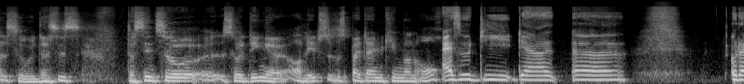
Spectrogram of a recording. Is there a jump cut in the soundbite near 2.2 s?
no; 2 cuts; at 4.4 s, 5.7 s

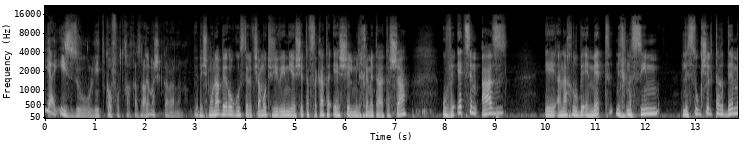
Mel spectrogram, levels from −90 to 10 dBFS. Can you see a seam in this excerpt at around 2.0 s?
yes; 1 cut; at 2.0 s

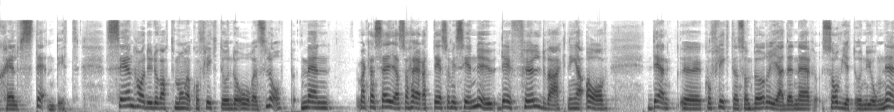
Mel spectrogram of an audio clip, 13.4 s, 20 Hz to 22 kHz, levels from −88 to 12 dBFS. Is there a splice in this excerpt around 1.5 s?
no; 0 cuts

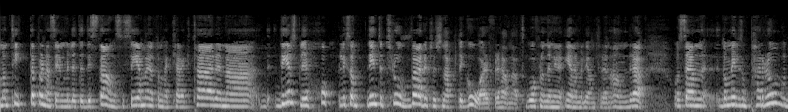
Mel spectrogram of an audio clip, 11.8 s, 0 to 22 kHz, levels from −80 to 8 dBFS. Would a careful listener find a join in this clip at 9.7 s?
no; 0 cuts

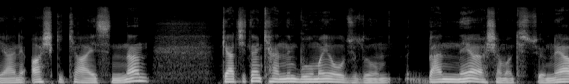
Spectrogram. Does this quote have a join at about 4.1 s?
yes; 1 cut; at 4.1 s

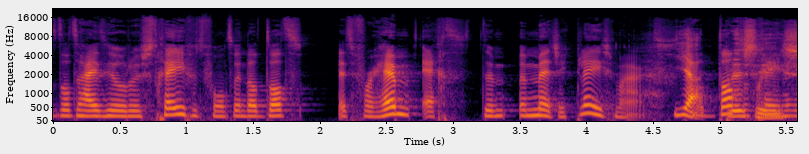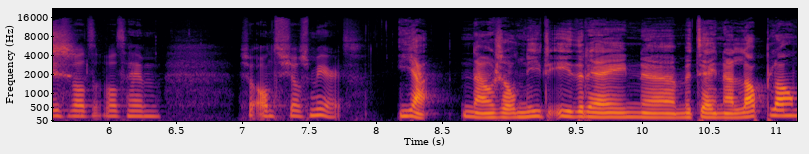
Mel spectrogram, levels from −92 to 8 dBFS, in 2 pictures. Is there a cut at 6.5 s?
no; 0 cuts

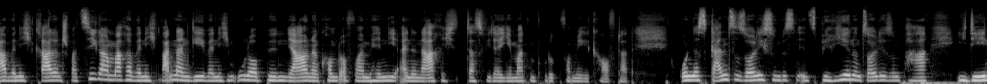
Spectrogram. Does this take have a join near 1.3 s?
no; 1 cut; at 6.7 s

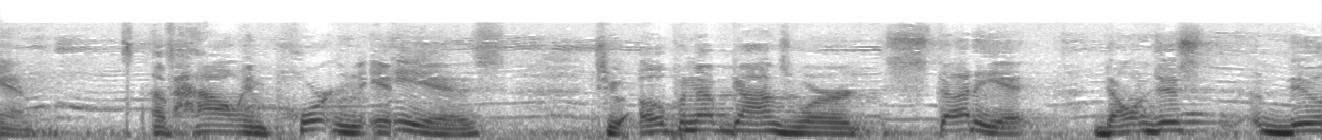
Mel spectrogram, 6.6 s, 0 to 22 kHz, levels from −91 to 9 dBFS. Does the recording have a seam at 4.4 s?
yes; 2 cuts; at 1.9 s, 4.4 s

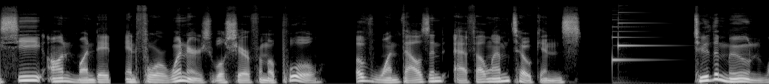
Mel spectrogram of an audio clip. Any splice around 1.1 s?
yes; 1 cut; at 1.1 s

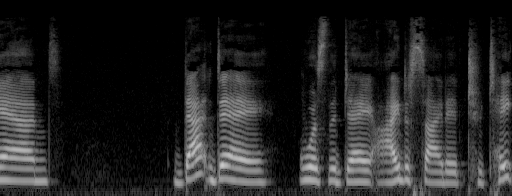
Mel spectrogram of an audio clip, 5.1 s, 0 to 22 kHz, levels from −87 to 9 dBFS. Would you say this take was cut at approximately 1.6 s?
no; 0 cuts

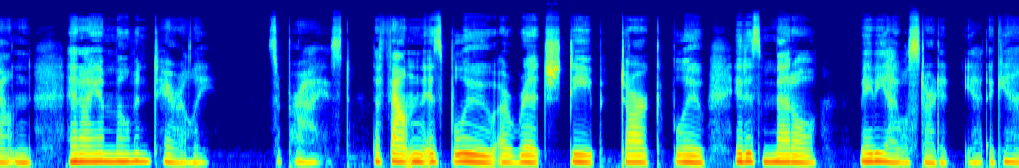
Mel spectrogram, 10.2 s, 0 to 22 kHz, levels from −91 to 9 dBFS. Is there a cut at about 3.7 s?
yes; 2 cuts; at 3.7 s, 8.5 s

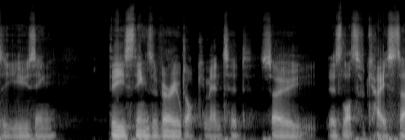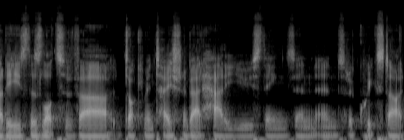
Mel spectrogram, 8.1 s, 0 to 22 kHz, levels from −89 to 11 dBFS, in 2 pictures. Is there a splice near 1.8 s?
yes; 1 cut; at 1.8 s

